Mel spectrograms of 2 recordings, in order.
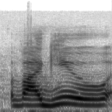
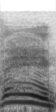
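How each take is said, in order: First: The word is said with two syllables, like 'wagyu'. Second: The word is said with one syllable, like 'vague'. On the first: The speaker calls it wrong. "what you said is rather wagyu" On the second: The speaker calls it right. "so that's how it's pronounced"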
